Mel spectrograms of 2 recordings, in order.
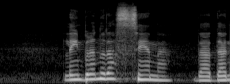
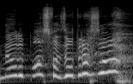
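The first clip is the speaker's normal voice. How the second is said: flustered refusal; 9 semitones higher, 3 dB louder than usual. Retold or imitated. Refusing ultrasound in shock.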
